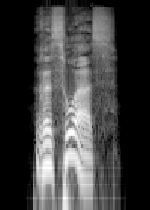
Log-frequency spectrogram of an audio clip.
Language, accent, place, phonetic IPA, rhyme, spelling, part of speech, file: German, Germany, Berlin, [ʁɛˈsoːɐ̯s], -oːɐ̯s, Ressorts, noun, De-Ressorts.ogg
- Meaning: plural of Ressort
